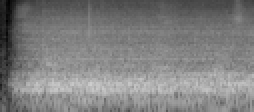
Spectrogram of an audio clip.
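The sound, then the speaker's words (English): A steady, low droning hum of a single-engine airplane holds at an even loudness throughout, with a dense rumbling tone and a faint airy hiss above it. It echoes through a classroom at Mount Edgecombe High School in Sitka. “That's the low hum of a single-engine airplane reverberating throughout a classroom at Mount Edgecombe High School.”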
